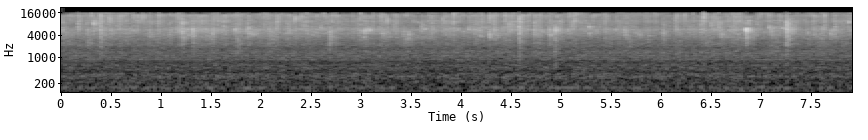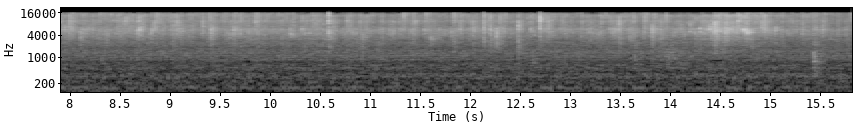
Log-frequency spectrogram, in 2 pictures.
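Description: Potato patties shallow-frying in oil in a pan, a steady sizzle with small crackles and the odd pop as they brown.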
